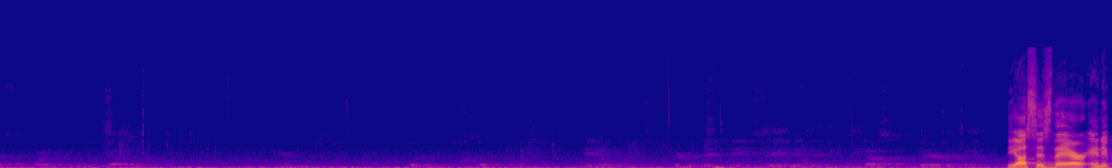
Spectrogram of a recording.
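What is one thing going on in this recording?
A man speaks softly at a distance.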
